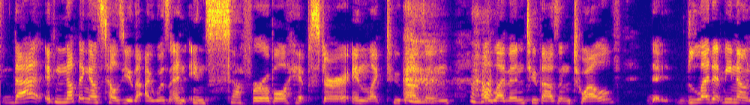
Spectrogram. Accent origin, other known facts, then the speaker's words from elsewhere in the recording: Utah, United States; moved away as an adult; now in New Mexico, United States; Emily and I are originally from Utah. We grew up for the most part there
